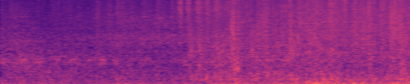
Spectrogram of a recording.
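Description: A vehicle engine roars at speed.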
